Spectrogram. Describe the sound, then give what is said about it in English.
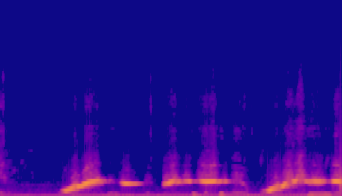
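A person whistles a short birdlike tune: two phrases that each sweep upward and then hold a bright, steady high note, with a brief pause between them and no talking. “Luckily, most days the birds fill my branches and sing. My, my favourite song is um.”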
